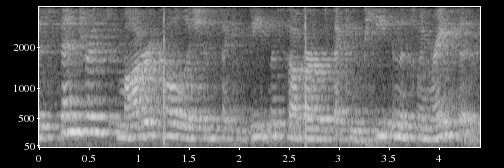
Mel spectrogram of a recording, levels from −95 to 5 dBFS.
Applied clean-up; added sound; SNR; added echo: none; Fire; 17 dB; reverberation time 1.1 s.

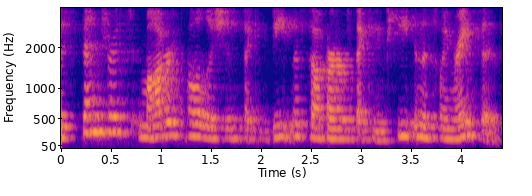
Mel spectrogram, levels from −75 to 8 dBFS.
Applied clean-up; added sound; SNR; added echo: neural mask model DeepFilterNet 3.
